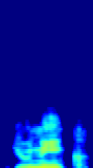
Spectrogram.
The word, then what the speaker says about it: unique: look at the difference when I said unique what is the first sound sound that you hear yeah unique why remember understand this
